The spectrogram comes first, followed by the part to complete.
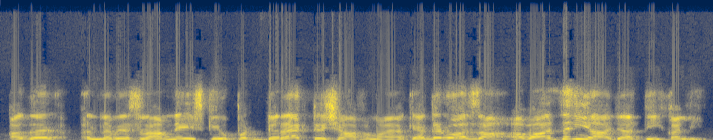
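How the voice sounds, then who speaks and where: A man giving an animated religious talk, telling stories and mixing in English terms. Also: high-pitched. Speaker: Islamic speaker.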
